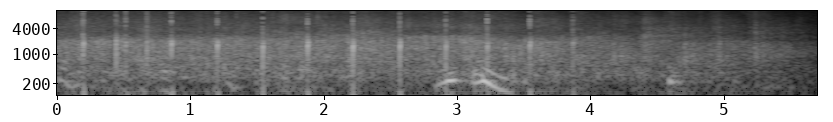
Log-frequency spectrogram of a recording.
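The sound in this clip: Short warm-up applause from an audience welcoming a guest speaker: scattered, sparse claps ringing out over a low crowd murmur, with some talk in the background.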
